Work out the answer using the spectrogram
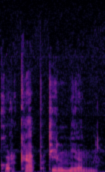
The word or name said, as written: Korkaptilnian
